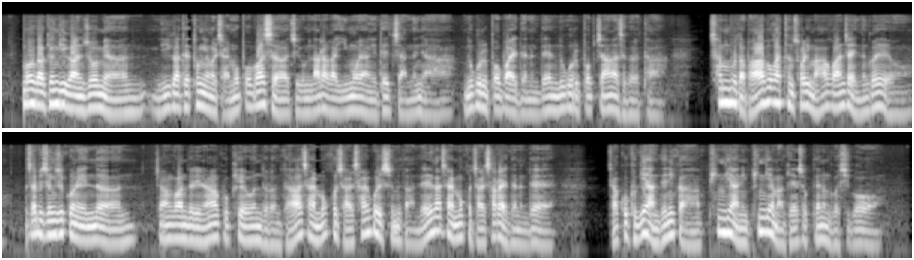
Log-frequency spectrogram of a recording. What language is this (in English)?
Korean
